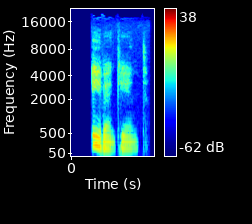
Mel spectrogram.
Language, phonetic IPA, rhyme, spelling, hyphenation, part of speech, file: Hungarian, [ˈeːvɛŋkeːnt], -eːnt, évenként, éven‧ként, adverb, Hu-évenként.ogg
- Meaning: annually, yearly (every year)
